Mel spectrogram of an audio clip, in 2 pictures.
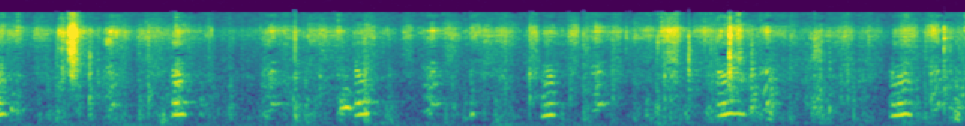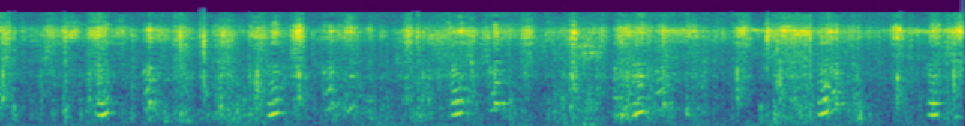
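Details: Three-week-old puppies from Flute's litter, nursing and playing on their three-week birthday: soft, short squeaky notes repeat about once a second over a steady hiss of room noise.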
